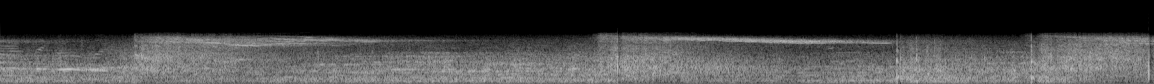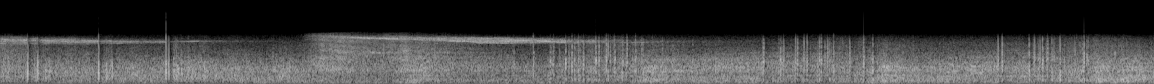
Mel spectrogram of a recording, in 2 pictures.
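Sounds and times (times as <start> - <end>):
fireworks bangs and cracks: 0.0 - 4.6, 5.7 - 23.0
fireworks din: 0.0 - 4.9, 5.6 - 23.0
high whistles sliding down: 1.3 - 4.4, 6.0 - 9.0, 10.6 - 13.8, 14.6 - 18.0.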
